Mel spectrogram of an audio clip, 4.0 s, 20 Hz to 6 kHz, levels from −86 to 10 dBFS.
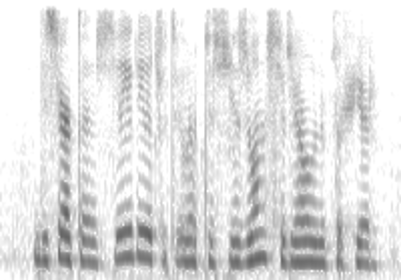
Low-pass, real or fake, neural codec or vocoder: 5.4 kHz; fake; codec, 24 kHz, 1.5 kbps, HILCodec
